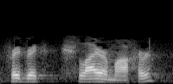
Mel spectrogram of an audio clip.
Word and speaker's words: Friedrich Schleiermacher: One of the things I bring up, this fellow, and this is the fellow last time I think I butchered his name. I'll try again. Friedrich Schleiermacher. Is that a little better? Not too bad.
